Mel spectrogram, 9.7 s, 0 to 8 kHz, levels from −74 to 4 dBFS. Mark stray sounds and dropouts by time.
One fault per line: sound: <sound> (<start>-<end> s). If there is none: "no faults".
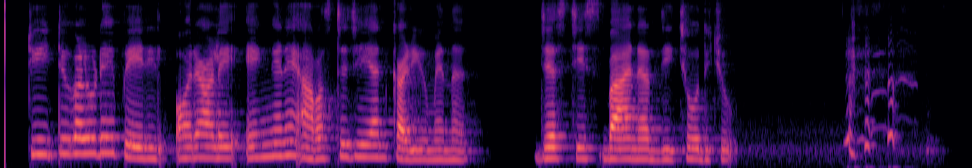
sound: laugh (8.4-9.2 s)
